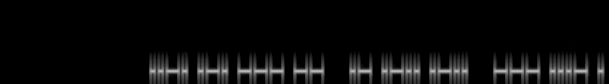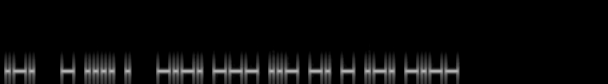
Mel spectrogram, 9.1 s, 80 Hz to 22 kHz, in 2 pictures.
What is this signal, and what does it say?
Morse code, heard as a keyed tone, about 40 wpm, 700 Hz. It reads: FROM ALL OVER THE COUNTRY
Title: Sets of 5 Words Encore 40wpm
